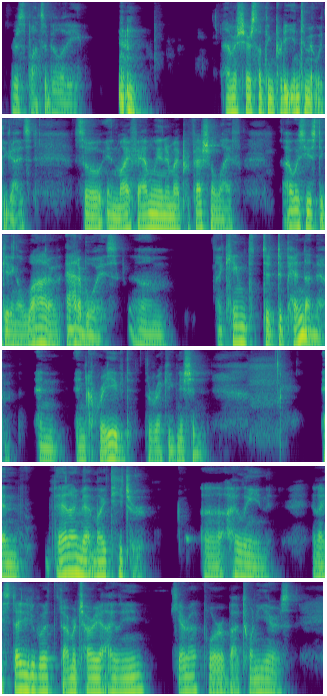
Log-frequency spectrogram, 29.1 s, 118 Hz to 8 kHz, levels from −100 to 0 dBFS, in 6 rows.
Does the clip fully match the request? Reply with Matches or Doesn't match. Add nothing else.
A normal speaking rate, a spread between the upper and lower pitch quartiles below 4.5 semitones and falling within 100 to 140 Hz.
Doesn't match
